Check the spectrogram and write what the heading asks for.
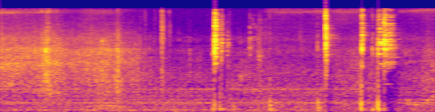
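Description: Steady hum of an electric fan and workshop machinery, broken by a few sharp knocks: one about two seconds in and a quick run of them near the end.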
